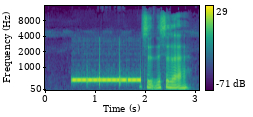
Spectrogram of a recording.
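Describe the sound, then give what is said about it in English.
A steady telephone tone, broken by a few faint clicks, runs for over a second as a call is placed; a voice then speaks. “let's give a call back over here and see if this works”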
